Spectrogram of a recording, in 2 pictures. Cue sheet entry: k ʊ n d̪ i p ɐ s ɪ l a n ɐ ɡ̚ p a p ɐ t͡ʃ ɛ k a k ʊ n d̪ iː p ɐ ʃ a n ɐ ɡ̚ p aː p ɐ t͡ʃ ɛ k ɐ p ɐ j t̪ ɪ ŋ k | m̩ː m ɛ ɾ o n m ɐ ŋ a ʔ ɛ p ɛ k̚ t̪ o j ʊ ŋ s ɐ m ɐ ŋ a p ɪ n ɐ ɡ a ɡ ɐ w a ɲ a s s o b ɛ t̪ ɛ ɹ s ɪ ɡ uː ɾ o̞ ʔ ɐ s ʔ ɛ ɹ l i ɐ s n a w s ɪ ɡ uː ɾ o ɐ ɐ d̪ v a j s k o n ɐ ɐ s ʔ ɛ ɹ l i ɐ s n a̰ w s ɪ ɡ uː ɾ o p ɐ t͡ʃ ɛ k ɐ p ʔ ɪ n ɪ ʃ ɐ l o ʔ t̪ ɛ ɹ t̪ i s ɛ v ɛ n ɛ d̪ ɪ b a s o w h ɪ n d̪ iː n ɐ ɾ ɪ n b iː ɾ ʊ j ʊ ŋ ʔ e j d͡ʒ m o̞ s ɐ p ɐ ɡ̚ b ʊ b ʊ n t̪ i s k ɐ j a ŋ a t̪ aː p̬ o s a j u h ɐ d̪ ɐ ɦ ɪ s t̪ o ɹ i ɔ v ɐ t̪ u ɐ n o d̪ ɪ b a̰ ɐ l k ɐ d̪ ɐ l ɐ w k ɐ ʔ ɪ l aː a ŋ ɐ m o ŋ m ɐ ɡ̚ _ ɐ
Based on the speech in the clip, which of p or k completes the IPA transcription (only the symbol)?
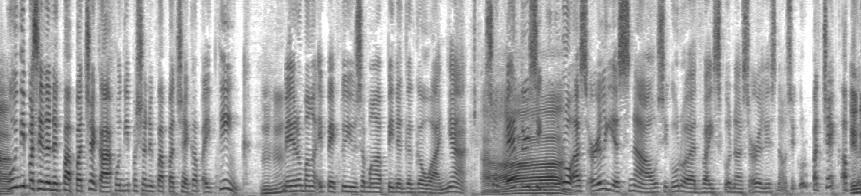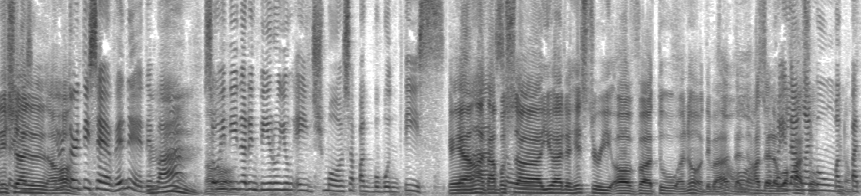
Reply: p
